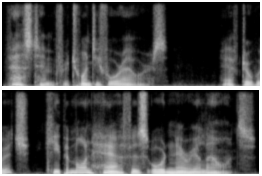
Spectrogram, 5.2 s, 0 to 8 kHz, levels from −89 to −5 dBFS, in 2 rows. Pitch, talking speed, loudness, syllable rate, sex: 120 Hz, 175 wpm, -21 LUFS, 5.2 syllables/s, male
